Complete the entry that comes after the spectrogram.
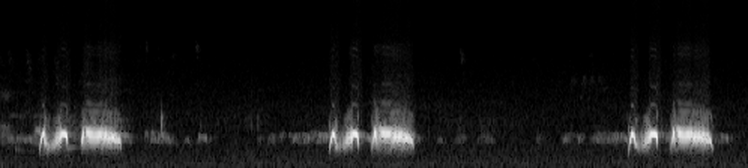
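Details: Spotted dove giving the 'thúc gù' coo for luring wild doves. Three evenly spaced phrases arrive about every four seconds, each a wavering double hoot joined to a long vibrating coo.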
